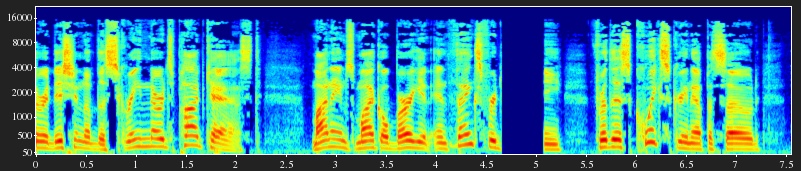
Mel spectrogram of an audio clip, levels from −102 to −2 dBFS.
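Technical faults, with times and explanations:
4.65–5.09 s, playback stall: the speech drops to silence for about 0.43 s mid-flow, then carries on, likely because the player ran short of buffered data.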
